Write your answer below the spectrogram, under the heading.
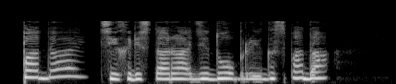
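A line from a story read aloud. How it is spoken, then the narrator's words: Sad plaintive drawl. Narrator (Russian): тянула она печальным жалобным голоском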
